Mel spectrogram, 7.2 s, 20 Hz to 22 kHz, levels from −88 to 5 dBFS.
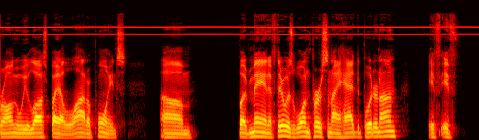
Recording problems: high-pitched whine; noticeable; throughout; 10 kHz, 15 dB below the speech
abrupt cut into speech; at the start

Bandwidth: 14.5 kHz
